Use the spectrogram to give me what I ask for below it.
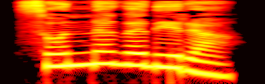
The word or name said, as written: ಸೊನ್ನಗದಿರ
